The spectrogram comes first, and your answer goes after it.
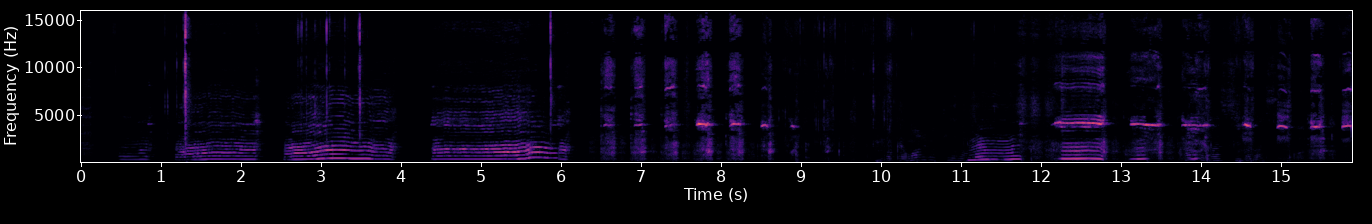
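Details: Roman the Dobermann protesting loudly while his nails are clipped in a small room: long rising and falling whining howls, then a stretch of clattering and rustling handling noise before more strained cries break out again.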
